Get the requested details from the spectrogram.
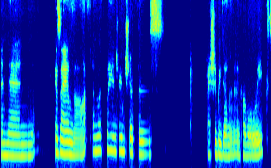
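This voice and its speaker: Somewhat breathy and dark and mellow in tone, a woman talks at a medium pitch and a fairly quick pace, the sound dry and close with no echo. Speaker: student intern. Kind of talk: class presentation.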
